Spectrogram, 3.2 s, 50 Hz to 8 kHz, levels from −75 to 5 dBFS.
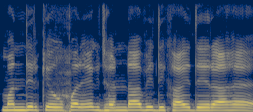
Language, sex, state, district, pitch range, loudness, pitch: Hindi, male, Jharkhand, Deoghar, 205-220 Hz, -13 LUFS, 210 Hz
